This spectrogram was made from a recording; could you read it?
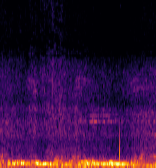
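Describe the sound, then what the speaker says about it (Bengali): Pankhi pigeons cooing in a pigeon farm, a steady low burbling coo from several birds close by, continuous throughout with no talk. "পাঙ্খি এটা কবুতর।"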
